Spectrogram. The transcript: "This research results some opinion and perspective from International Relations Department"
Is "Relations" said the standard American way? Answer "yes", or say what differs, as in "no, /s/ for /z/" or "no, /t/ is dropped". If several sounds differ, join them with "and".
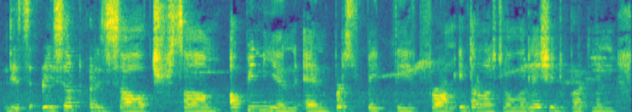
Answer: no, /z/ is dropped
